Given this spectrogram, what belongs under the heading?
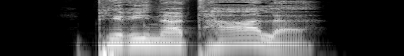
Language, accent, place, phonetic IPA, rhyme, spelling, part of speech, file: German, Germany, Berlin, [peʁinaˈtaːlə], -aːlə, perinatale, adjective, De-perinatale.ogg
- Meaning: inflection of perinatal: 1. strong/mixed nominative/accusative feminine singular 2. strong nominative/accusative plural 3. weak nominative all-gender singular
